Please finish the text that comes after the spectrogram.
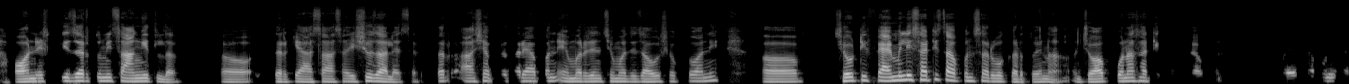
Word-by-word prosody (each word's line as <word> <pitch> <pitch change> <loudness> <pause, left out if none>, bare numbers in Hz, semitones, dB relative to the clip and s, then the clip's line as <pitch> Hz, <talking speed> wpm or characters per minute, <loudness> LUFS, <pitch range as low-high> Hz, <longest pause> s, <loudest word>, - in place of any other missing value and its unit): Honestly 140 +5 +2
जर 165 0 +5
तुम्ही 160 0 +2
सांगितलं 140 -6 +2 0.5
अ, 120 - -5 0.5
तर 130 -2 0
की 135 - -1
असा-असा 125 +1 -1
इश्यू 135 +5 +1
झालाय, 125 -7 +3
सर. 130 - -15 0.2
तर 155 - -1 0.2
अशाप्रकारे 155 +1 -4
आपण 160 +2 -2
एमर्जन्सीमध्ये 140 -1 -1
जाऊ 130 0 +1
शकतो 140 +2 -9
आणि 160 +5 -2 0.5
अ, 130 - 0 0.7
शेवटी 170 +4 +3
फॅमिलीसाठीच 205 +5 +5
आपण 170 -3 +3
सर्व 140 -4 +1
करतोय 120 0 -3
ना. 120 -5 -2 0.3
जॉब 130 +1 +4
कोणासाठी 155 0 0
करतोय - - -16
आपण? - - -20 0.6
त्याच्यामुळे 325 - -5
145 Hz, 135 wpm, -25 LUFS, 130-160 Hz, 0.7 s, जर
